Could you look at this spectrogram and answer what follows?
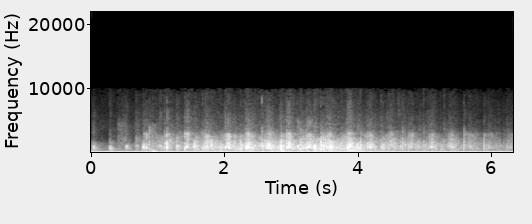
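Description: Audience applauding, building to its fullest a few seconds in and thinning out near the end.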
